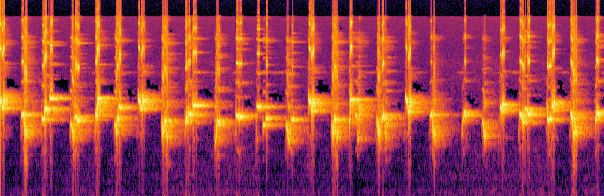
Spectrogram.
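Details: Yellow-vented bulbul giving a long rapid 'ropel' song at dawn, a continuous cascade of clear slurred whistles with varied pitch, kept up with barely a pause.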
